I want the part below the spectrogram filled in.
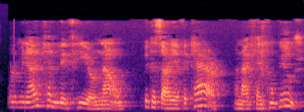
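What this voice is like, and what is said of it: Irish accent. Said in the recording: “guess that accent ... where on the planet the speaker grew up ... If you guessed Ireland, well done”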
